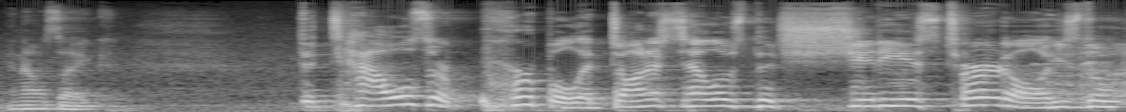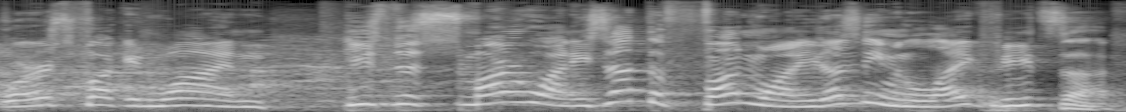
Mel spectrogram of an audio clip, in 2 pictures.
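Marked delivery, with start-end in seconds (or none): 1.5-11.2 high, wailing sobbed-out complaint, shouting in places; a crying kid's outraged meltdown, hammed up; bawling kid rant. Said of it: "I am absolutely bawling".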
